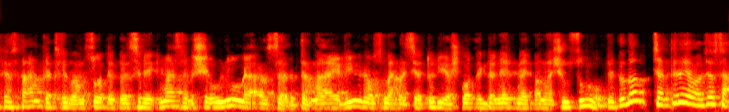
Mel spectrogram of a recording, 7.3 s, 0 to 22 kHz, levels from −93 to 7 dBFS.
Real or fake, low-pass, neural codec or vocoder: fake; 7.2 kHz; codec, 16 kHz, 2 kbps, FreqCodec, smaller model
